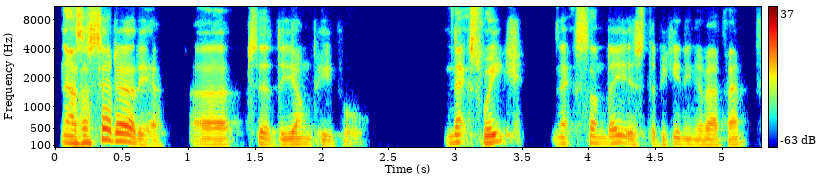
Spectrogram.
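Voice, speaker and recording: A man's voice: mid-range voice, brisk, a little mellow. A man giving a casual, humorous sermon in a church, often acting out voices. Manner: chatty, humorous, acts out voices. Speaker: preacher.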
